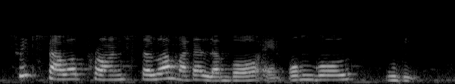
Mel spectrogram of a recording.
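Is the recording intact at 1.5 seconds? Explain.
No. At 1.5 s the speech carries iLBC codec damage, present across the whole clip. Each frame's excitation is coded on its own, which fits the 30 ms, 13.33 kbps mode, and nothing above 4 kHz survives, leaving a dull, plainly rough and synthetic sound.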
